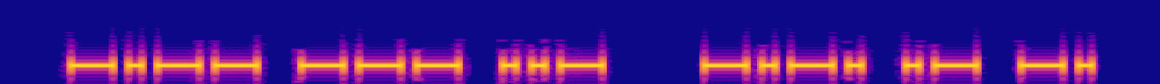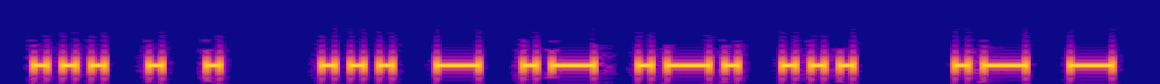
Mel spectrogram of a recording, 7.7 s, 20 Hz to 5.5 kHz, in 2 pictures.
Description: Morse code, heard as a keyed tone, about 25 wpm, 600 Hz. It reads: YOU CAN SEE STARS AT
